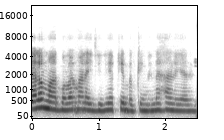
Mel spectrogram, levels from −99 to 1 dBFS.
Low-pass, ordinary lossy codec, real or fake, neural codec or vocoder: none; none; fake; codec, 24 kHz, 0.9 kbps, WavTokenizer, medium music audio release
